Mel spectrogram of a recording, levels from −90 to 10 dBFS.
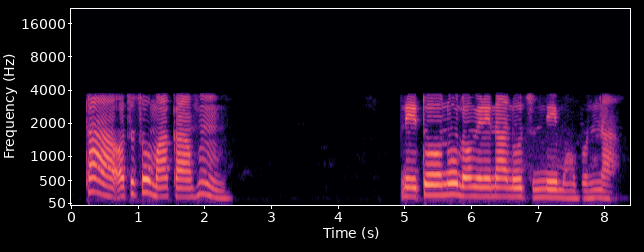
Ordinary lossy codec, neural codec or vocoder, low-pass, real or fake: none; none; 3.6 kHz; real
